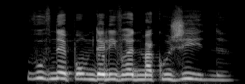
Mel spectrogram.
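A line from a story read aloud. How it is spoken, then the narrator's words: Sighed. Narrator (French): soupire-t-il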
